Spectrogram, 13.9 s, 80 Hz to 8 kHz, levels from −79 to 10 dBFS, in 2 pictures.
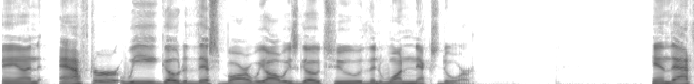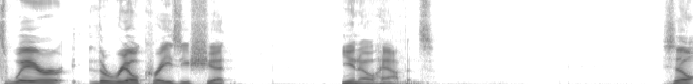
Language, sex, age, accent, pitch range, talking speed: English, male, 40-59, American, 85-125 Hz, 110 wpm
